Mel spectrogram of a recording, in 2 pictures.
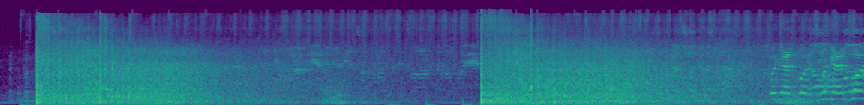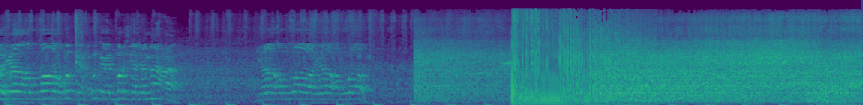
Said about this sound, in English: So here is the Gaza tower block that collapsed after the Israeli strike.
